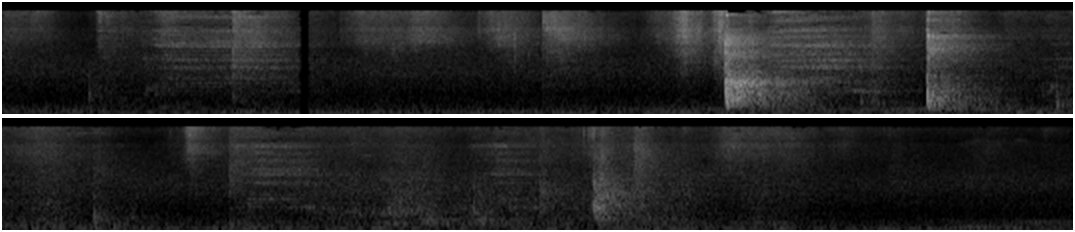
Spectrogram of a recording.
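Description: Heavy dumbbells and a body settling onto a padded weight bench: two loud thumps about a second apart, then a smaller one near the end as the lifter lies back with the weights.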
